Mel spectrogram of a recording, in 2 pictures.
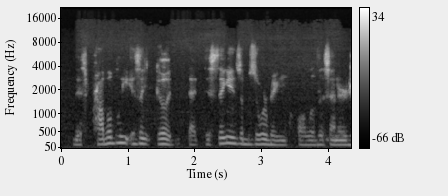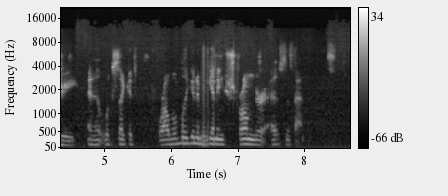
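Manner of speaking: soft, hushed half-whisper. Risking being overheard, a character speaks into the communicator, half-whispering. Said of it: "I hit the communicator thing and I whisper".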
